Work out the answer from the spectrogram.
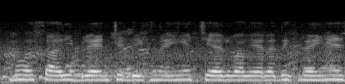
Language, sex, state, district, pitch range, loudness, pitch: Hindi, female, Uttar Pradesh, Varanasi, 200-215 Hz, -13 LUFS, 205 Hz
